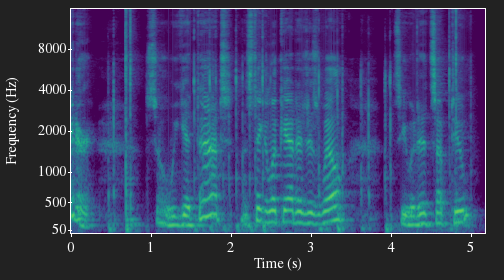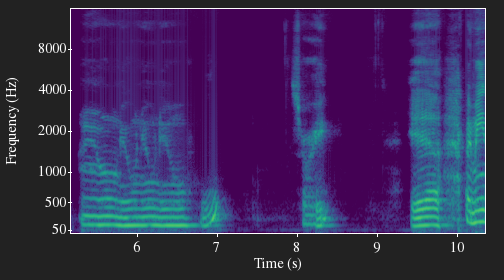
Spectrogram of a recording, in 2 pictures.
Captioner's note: scroll noises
